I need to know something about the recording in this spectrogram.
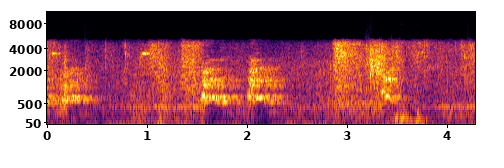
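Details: During playtime in a work grooming room, English Bulldog/Pit Bull puppy Ester lets visiting dog Layla know the room belongs to her. A few scattered high yips and short barks sound over a low hum.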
